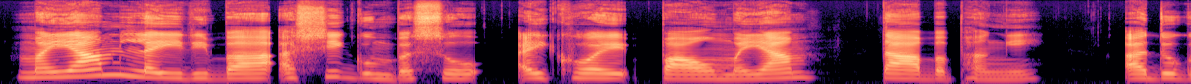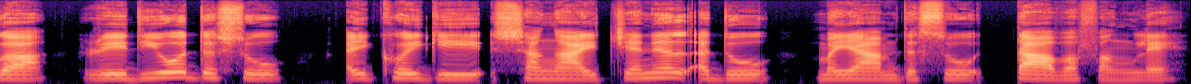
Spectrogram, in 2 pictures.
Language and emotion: Manipuri, neutral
